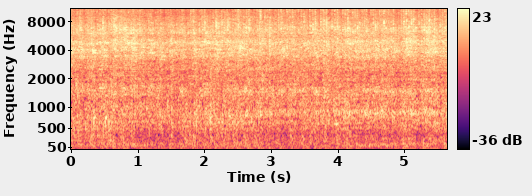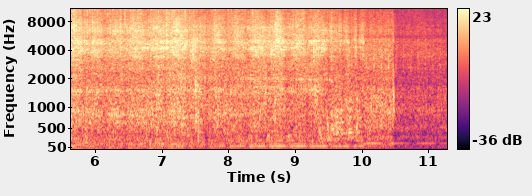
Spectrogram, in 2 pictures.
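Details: 1980 Toyota Corona Wagon, 20R 2.2 L carbureted four-cylinder, revived after years sitting with a new mechanical fuel pump, new fuel lines and fresh fuel. Loud, uneven, lumpy idle with a hissy exhaust, some smoke; cause not pinned down. Rough idle.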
